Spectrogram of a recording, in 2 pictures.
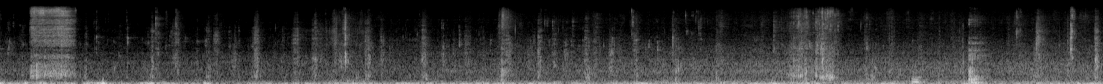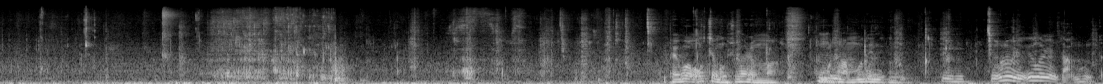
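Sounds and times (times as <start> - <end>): wet slurping of noodles: 0.3 - 0.8, 13.0 - 14.4.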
